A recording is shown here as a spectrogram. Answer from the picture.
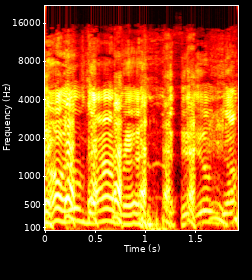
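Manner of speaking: high-pitched words through laughter; laughing admission. Real, not acted. Player joking about his vanished animosity, laughing. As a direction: gleefully concede the point, laughing.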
